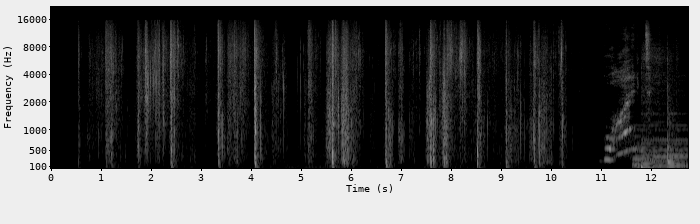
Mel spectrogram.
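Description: Dry dead leaves crunching and crackling in a long run of irregular crackles. Near the end a short swooping sound effect leads into music.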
